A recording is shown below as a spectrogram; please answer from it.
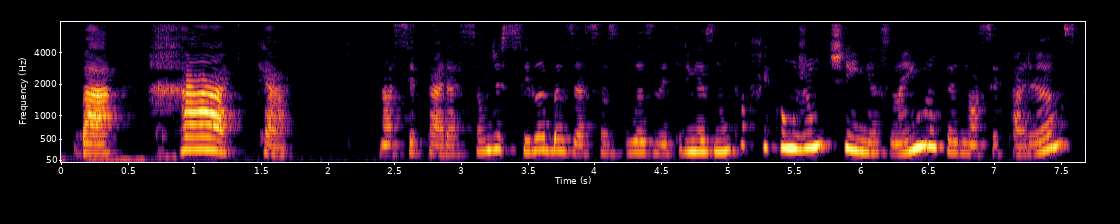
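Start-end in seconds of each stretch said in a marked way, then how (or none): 0.1-1.7 Barraca slowly and louder, RR rasped in the throat; strong double R. Shown as a demonstration. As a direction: push the rough RR in Barraca. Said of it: "Quando eu juntar esses dois R's que ele fica forte".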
